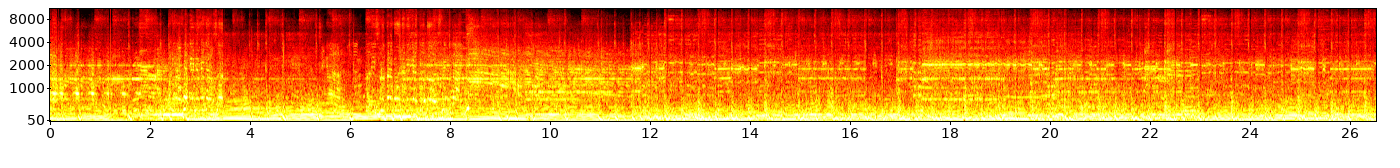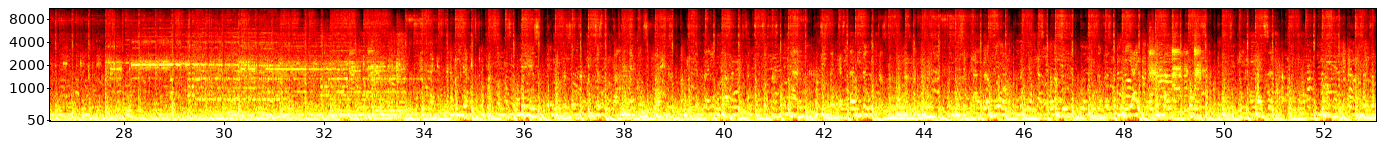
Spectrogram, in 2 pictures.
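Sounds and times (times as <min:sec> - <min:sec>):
drums: 0:00.0 - 0:53.0
electric bass: 0:00.0 - 0:53.0
flute-like wind instrument melody: 0:16.9 - 0:24.3.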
